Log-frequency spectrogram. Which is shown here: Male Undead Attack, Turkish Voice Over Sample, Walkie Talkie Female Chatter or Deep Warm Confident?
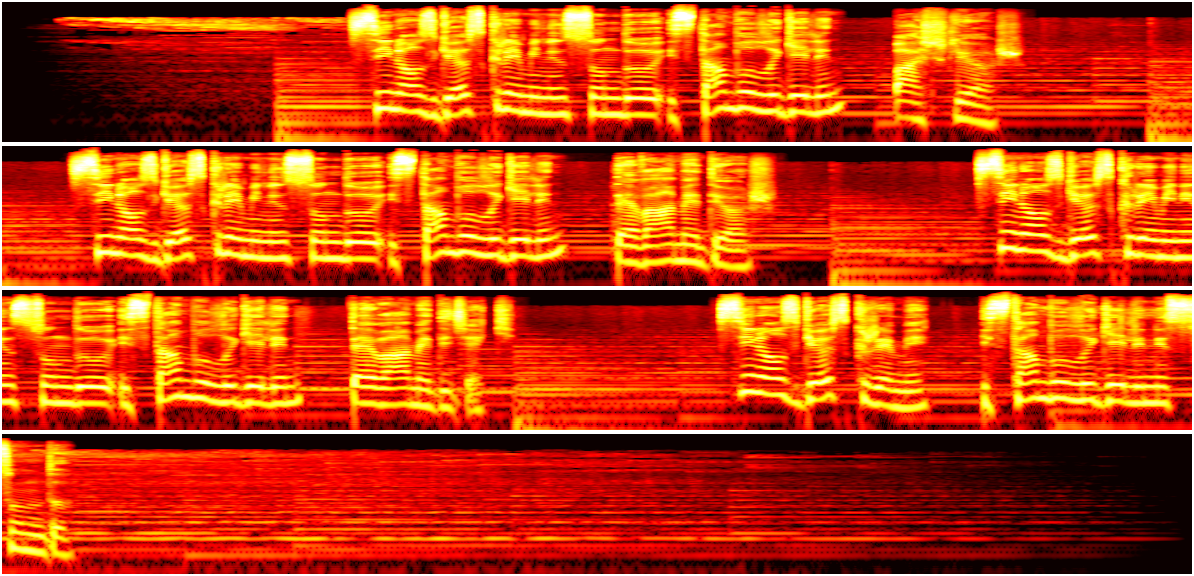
Turkish Voice Over Sample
